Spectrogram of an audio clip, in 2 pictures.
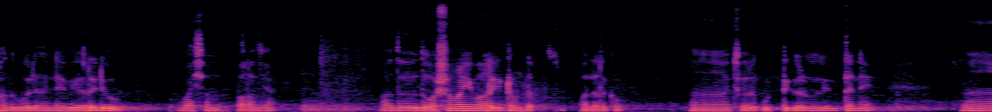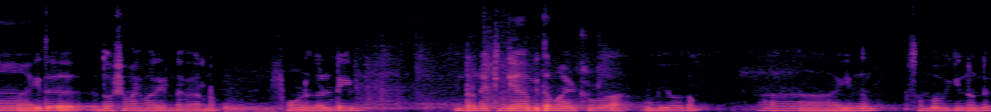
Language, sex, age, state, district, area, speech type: Malayalam, male, 18-30, Kerala, Idukki, rural, spontaneous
